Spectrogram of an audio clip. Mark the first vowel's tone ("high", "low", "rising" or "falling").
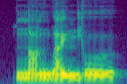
high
